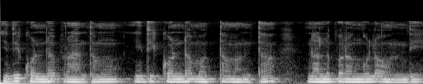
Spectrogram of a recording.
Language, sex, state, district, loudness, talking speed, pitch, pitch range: Telugu, male, Telangana, Hyderabad, -13 LUFS, 140 wpm, 125 Hz, 120-125 Hz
